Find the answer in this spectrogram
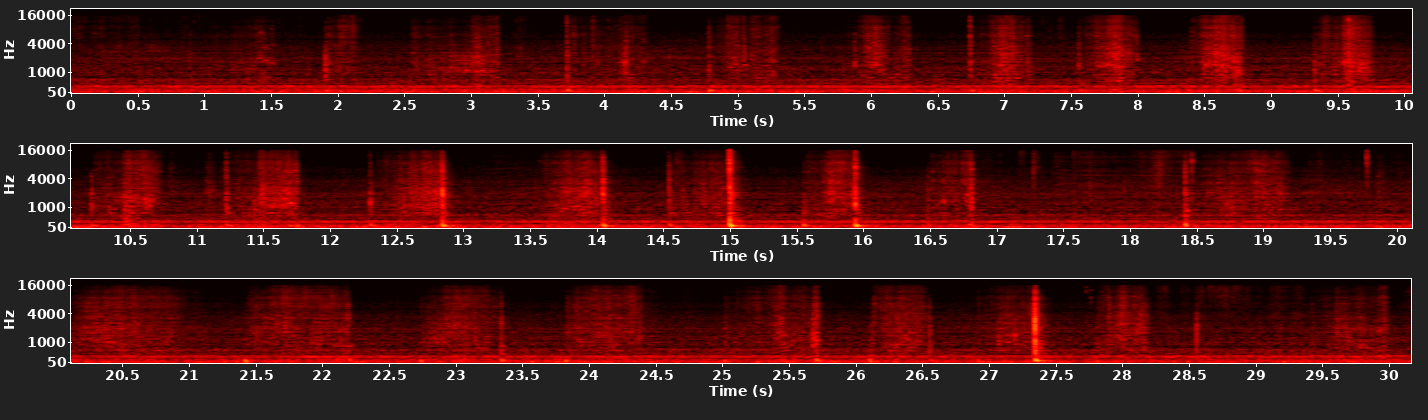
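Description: Plastic squeegee scraping and rubbing in repeated strokes across a guitar back, working epoxy pore filler into the wood grain. A few sharper clicks come around the middle and again near the end.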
